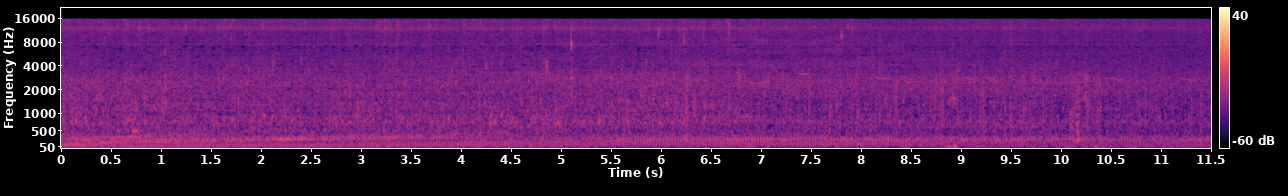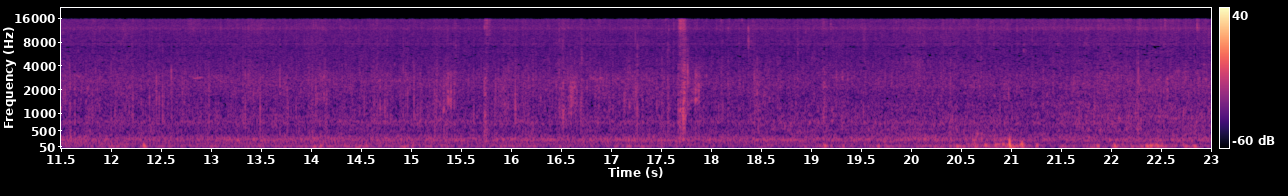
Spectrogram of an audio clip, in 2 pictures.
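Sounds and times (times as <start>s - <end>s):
light rain falling: 0.0s - 23.0s
raindrops ticking on an umbrella: 0.0s - 23.0s.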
